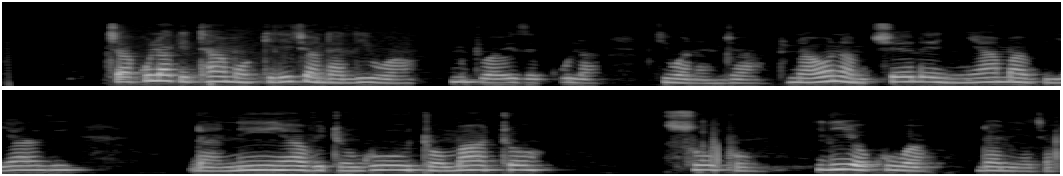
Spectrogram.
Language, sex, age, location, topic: Swahili, female, 25-35, Mombasa, agriculture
